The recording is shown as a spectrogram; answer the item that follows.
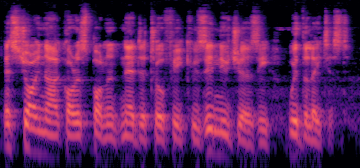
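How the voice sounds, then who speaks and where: A man's voice: mid-range voice, quick pace, fairly bright tone. A middle-aged British man reading the news formally as a studio anchor.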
